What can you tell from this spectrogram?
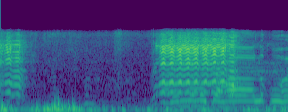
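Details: Naughty pet goat with a short call at the start, then a loud, strongly wavering bleat of nearly a second, trailing into softer bleating.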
